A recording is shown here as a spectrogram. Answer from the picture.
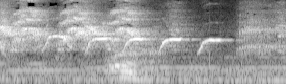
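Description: Caique calling: a harsh screech, then a quick run of about five short whistled notes, each flicking upward.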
